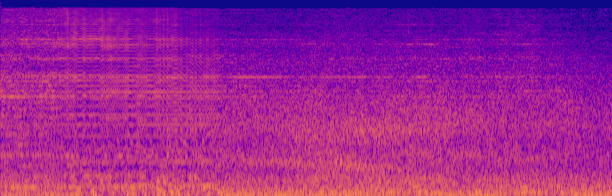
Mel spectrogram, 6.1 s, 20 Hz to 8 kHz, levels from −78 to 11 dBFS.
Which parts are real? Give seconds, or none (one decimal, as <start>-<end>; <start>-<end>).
0.0-0.6; 2.2-6.1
